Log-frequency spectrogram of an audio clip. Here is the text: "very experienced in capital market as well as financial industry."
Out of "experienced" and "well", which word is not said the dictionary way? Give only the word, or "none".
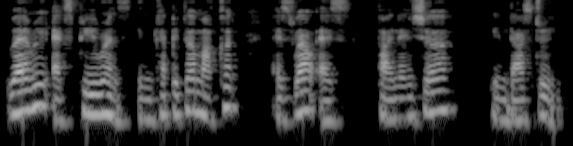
experienced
